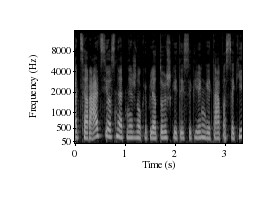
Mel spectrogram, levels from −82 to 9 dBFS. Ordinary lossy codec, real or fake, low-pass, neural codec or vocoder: AAC, 96 kbps; fake; 14.4 kHz; vocoder, 48 kHz, 128 mel bands, Vocos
